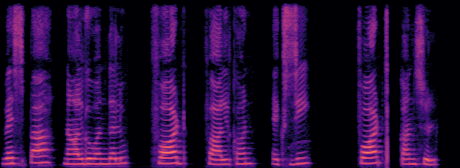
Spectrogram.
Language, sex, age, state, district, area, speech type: Telugu, female, 18-30, Telangana, Kamareddy, urban, spontaneous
